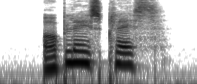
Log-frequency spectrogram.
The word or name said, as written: oplagsplads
